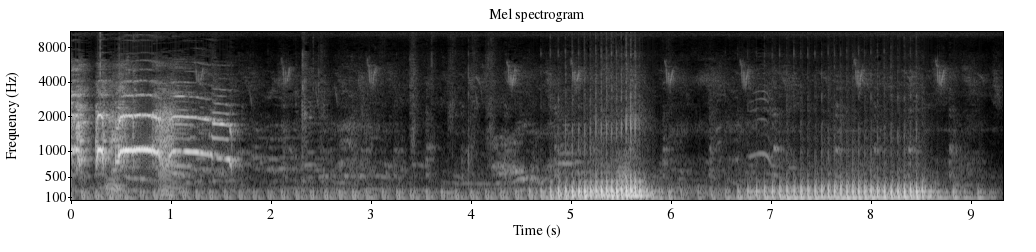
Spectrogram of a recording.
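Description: A rooster crows loudly up close at the start, followed by lower clucking and fowl chatter from a neighbour's fighting cocks in Barancuag village, Dagupan, with a rumbling engine-like drone underneath.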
